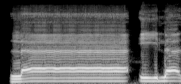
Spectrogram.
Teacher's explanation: এই লামকে তিন আলিফ টেনে পড়বো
